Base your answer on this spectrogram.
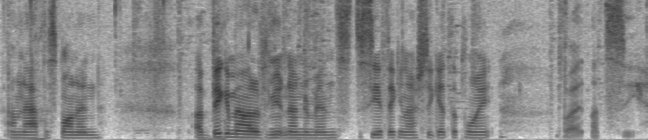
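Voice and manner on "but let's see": low hushed whisper. Real, not acted. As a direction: breathe it out low and secret. Whispered aside.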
